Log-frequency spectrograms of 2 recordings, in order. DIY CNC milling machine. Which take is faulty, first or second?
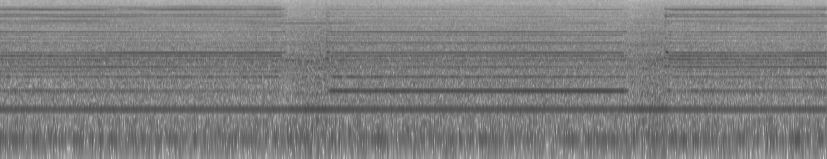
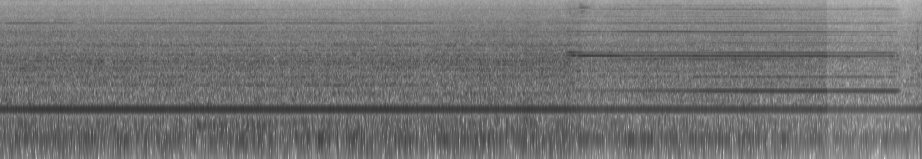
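first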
